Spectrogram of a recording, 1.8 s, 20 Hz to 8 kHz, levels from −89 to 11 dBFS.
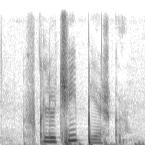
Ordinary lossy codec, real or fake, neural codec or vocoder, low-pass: none; real; none; 7.2 kHz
